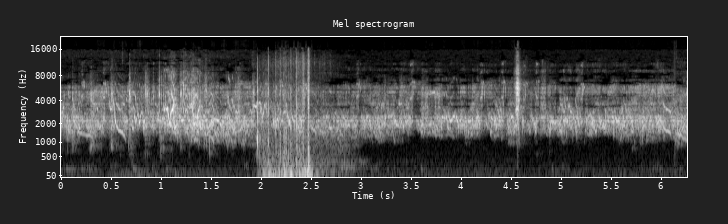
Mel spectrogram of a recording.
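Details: A group of happy budgies chatters constantly with warbled chirps and squeaks; a brief low thump or rustle interrupts around the two-second mark before the chatter carries on.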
